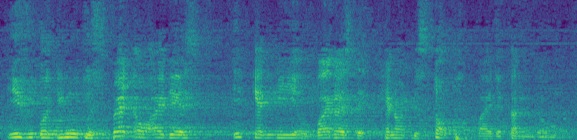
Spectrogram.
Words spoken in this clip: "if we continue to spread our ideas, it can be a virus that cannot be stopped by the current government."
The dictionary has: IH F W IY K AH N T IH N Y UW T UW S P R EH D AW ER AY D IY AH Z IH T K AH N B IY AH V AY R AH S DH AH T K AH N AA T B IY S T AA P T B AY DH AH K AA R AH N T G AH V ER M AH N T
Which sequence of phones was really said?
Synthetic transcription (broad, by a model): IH F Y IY K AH N T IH N Y UW T UW S P R EH D AW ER AY D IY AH S IH T K AH N B IY AH V AY R AH S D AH T K AH N AA T B IY S T AA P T B AY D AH K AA R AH N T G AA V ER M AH N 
